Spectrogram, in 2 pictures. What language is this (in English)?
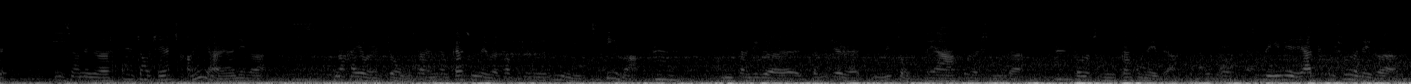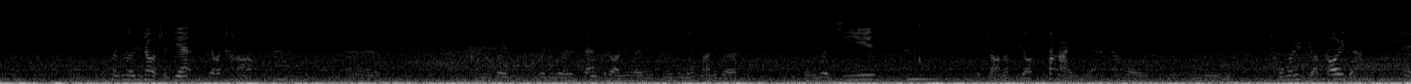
Chinese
